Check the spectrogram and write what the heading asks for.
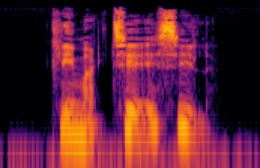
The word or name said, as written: klimakteriesild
